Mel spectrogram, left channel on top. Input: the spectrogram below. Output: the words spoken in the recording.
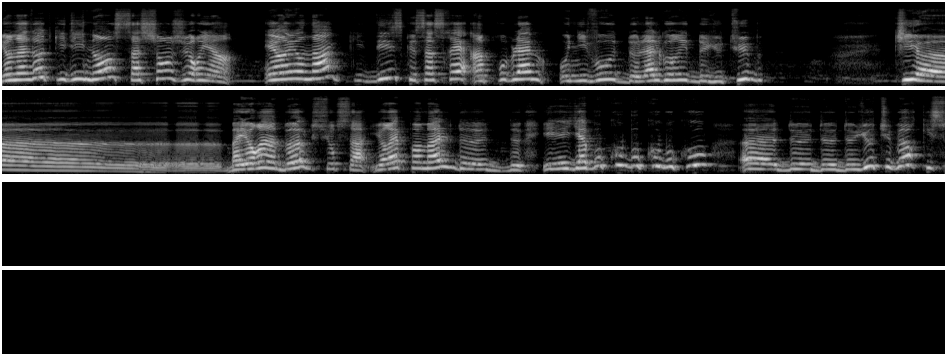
y en a d'autres qui disent non, ça change rien. Et il y en a qui disent que ça serait un problème au niveau de l'algorithme de YouTube. Il y aurait un bug sur ça. Il y aurait pas mal et il y a beaucoup de youtubeurs qui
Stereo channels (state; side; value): silent; right; digital silence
